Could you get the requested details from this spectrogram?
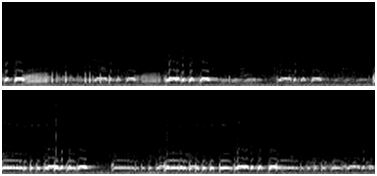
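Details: Zebra dove, cemani type, in steady cooing song: bursts of fast, clipped coo notes alternating with softer purring stretches, heard continuously.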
